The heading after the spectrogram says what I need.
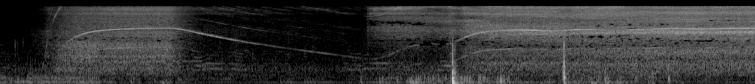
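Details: Disposable dental drilling handpiece running; high-pitched whine speeding up and slowing down, with clicks and steady hiss.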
